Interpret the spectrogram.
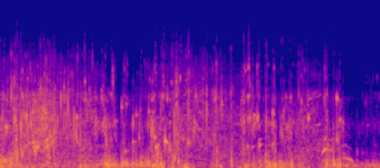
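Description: Seawater sloshing and gurgling right at the microphone, with irregular splashes and bubbly clicks.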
